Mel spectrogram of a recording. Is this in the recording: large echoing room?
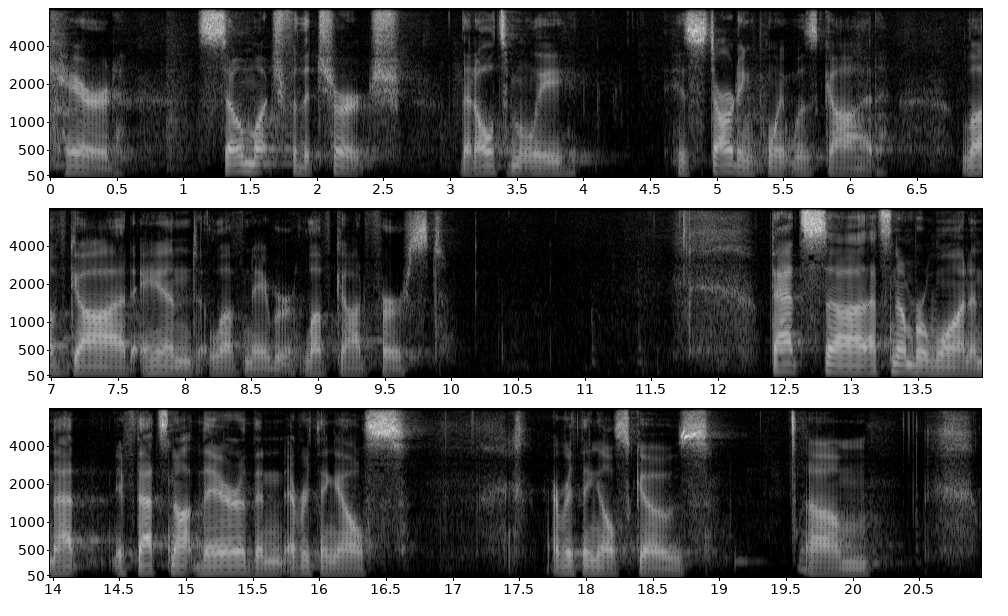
yes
